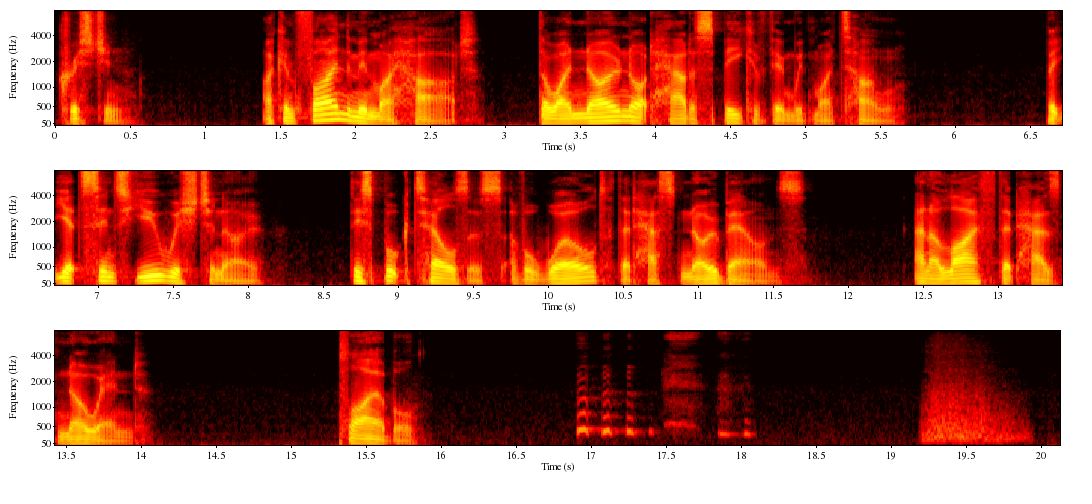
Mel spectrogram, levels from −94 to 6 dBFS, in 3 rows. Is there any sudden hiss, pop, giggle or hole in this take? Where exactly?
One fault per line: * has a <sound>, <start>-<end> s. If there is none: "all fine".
* has a laugh, 16.9-18.1 s
* has a sigh, 19.2-20.0 s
